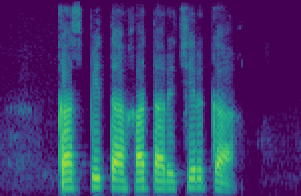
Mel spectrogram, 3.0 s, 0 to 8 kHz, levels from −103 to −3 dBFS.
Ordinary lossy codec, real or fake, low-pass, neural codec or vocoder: Opus, 32 kbps; real; 7.2 kHz; none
